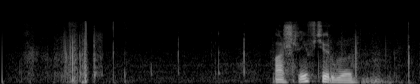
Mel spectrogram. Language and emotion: Russian, neutral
